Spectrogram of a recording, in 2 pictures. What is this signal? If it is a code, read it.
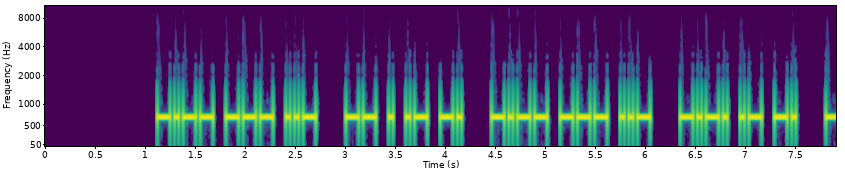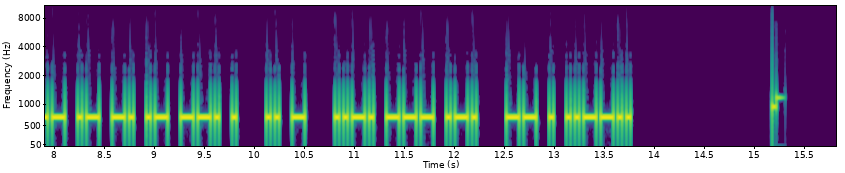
Morse code, heard as a keyed tone, about 28 wpm, 700 Hz. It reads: YOU MEAN YOU CAN MANAGE IT FOR ME?
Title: Sentences from Top 1400 Words 28wpm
